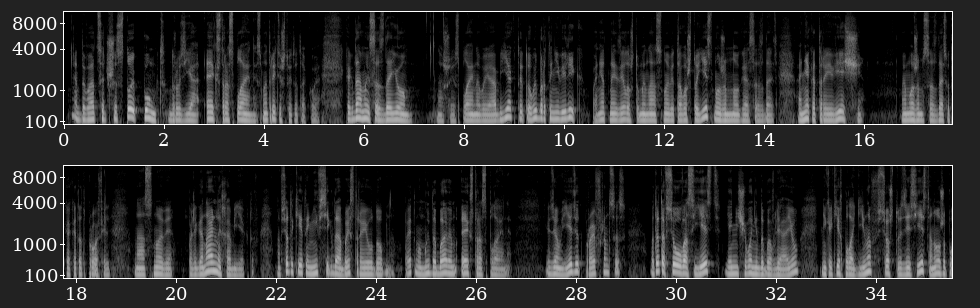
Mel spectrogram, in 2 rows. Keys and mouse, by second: 1.0-4.0 middle drag, 5.6 middle click, 6.3 shift+a, 14.6 click, 15.2-15.6 middle drag, 16.7-18.3 drag, 18.9-20.2 middle drag, 27.3-35.5 drag.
